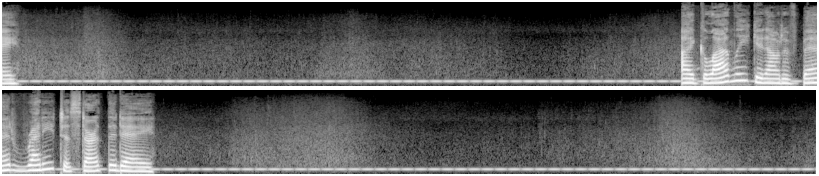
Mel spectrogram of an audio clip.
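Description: Waves break and wash onto a shore.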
